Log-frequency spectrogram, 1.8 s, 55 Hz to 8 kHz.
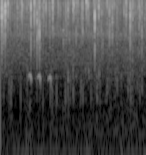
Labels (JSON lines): {"label": "biophony", "recorder": "SoundTrap 300"}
